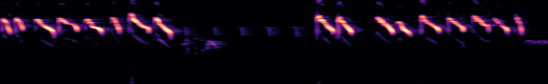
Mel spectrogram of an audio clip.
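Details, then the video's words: Mountain white-eye, a male bird, used as a lure to provoke a lazy bird into singing: rapid high sweeping whistled notes falling in pitch, delivered in quick bursts, with a brief pause and a thin buzzy trill between phrases. "pancingan pleci ngalas bikin emosi lawan PLECI MALAS BUNYI LANGSUNG RESPON"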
